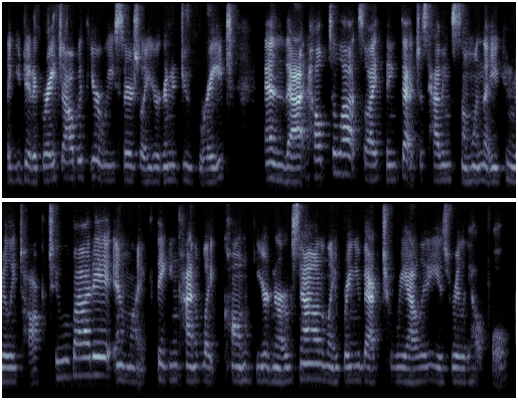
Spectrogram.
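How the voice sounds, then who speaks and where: A woman's voice: lowish voice, fairly even intonation, brisk. A young woman, a college student on a panel, telling a personal story casually and filling her speech with "like.". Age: young adult. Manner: heavy use of "like" fillers.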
